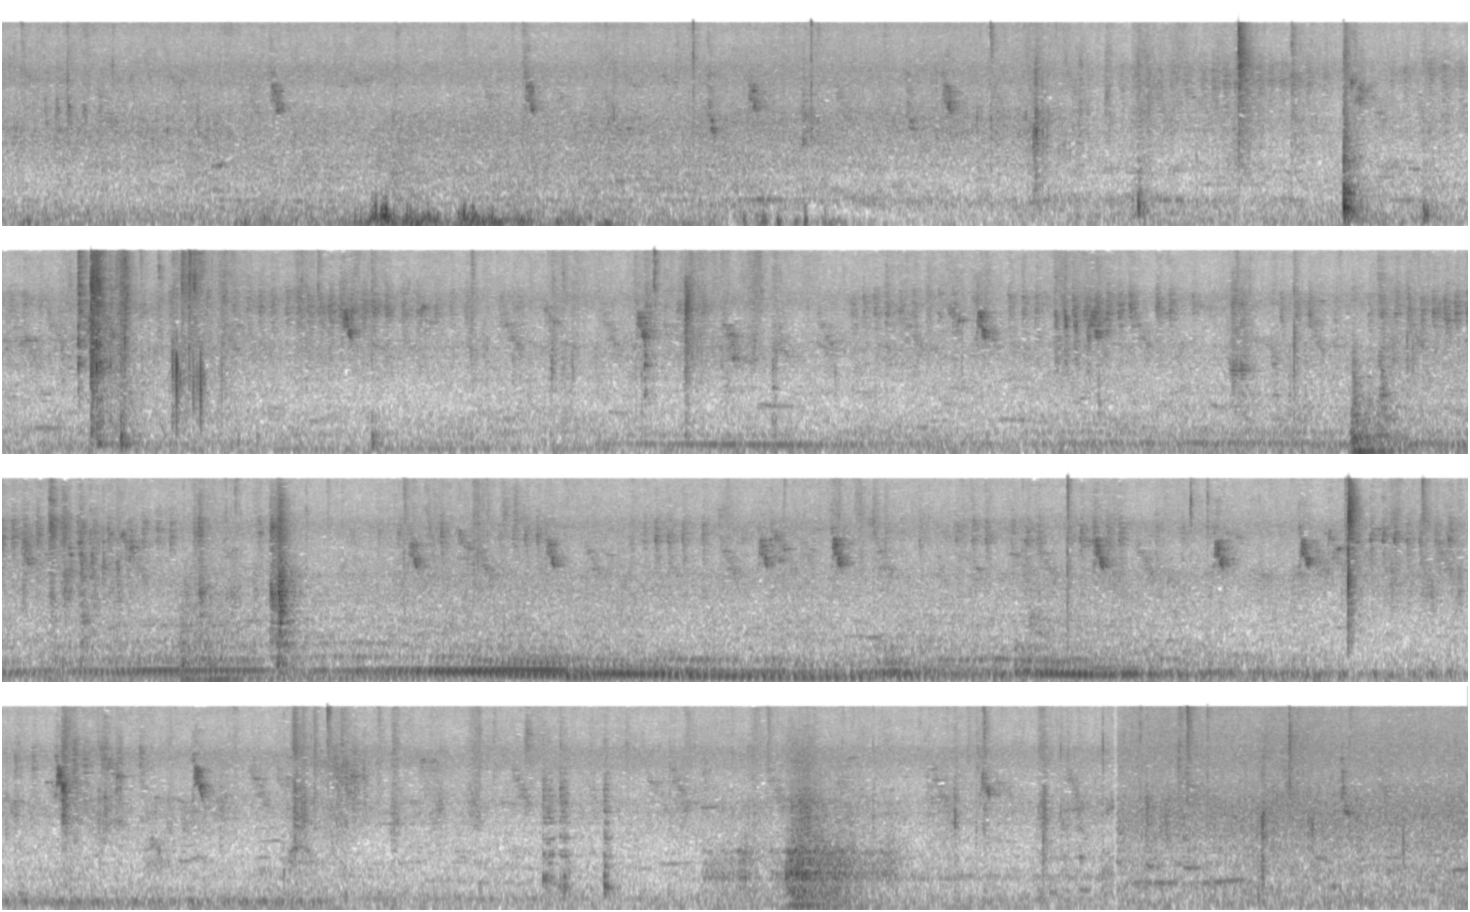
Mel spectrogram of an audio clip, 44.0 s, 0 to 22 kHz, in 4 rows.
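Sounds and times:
wood fire crackling and popping: 5.0s - 18.1s, 18.7s - 37.8s, 38.6s - 43.6s.

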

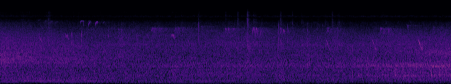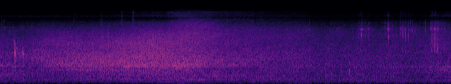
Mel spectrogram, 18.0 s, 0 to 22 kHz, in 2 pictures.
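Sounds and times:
vehicle passing: 7.6s - 15.2s.

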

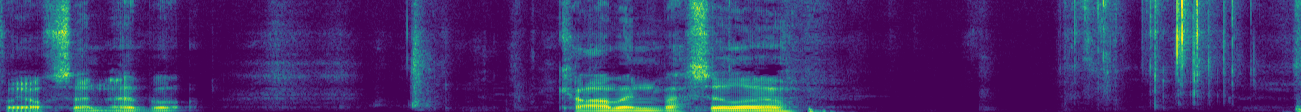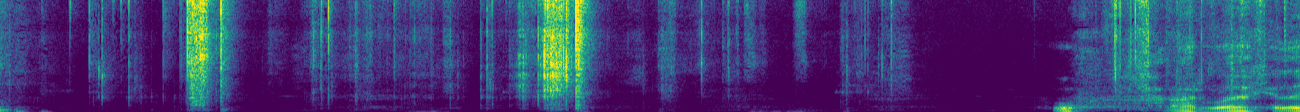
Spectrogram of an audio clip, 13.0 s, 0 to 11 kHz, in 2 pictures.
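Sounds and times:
wrapper crinkling and tearing: 5.3s - 11.1s, 12.0s - 13.0s.

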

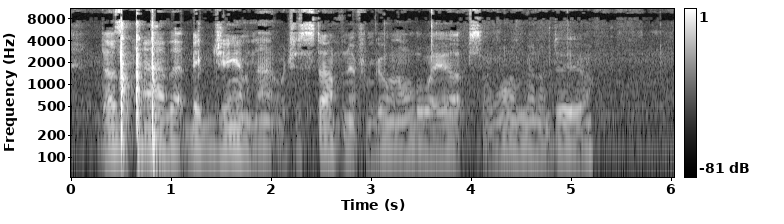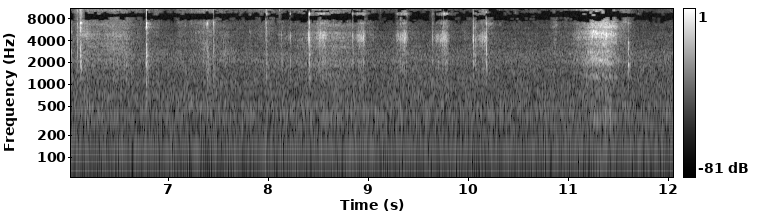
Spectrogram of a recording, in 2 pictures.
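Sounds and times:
steady low hum: 0.0s - 12.0s
metal tool clicks and rubbing: 7.4s - 10.3s.

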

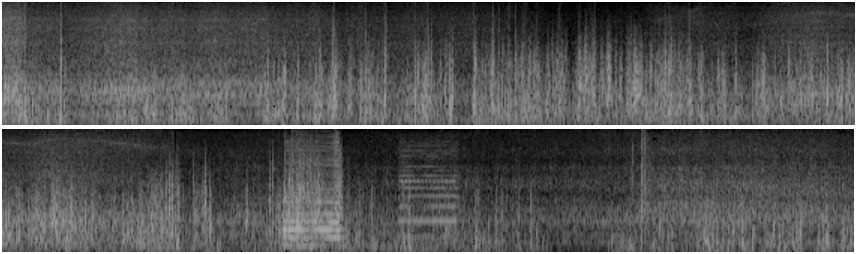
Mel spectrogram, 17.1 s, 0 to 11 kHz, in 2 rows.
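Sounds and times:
diesel engine rumbling: 0.0s - 17.0s
truck horn toot: 11.3s - 13.2s.

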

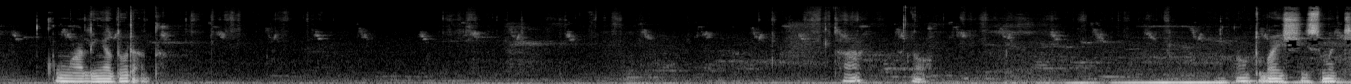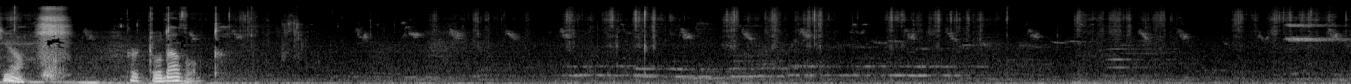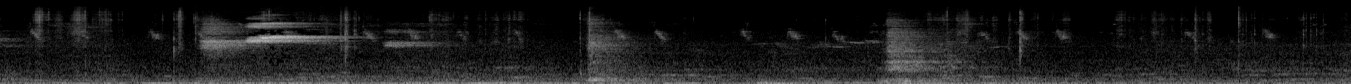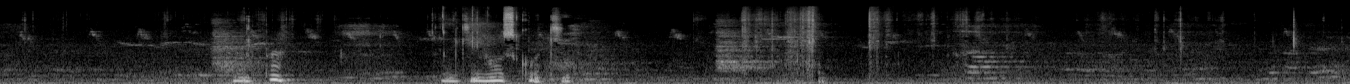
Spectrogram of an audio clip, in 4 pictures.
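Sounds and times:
crochet hook ticks and rustles: 18.0s - 23.6s
high bird chirps: 26.1s - 28.0s, 28.6s - 32.1s.

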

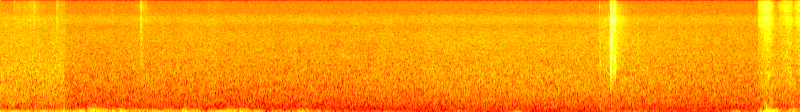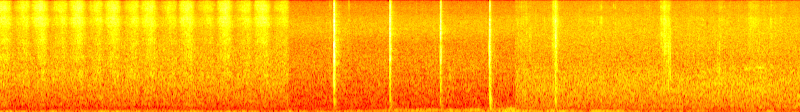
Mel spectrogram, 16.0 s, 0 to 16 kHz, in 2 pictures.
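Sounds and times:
hand saw cutting branch: 7.6s - 11.5s.

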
